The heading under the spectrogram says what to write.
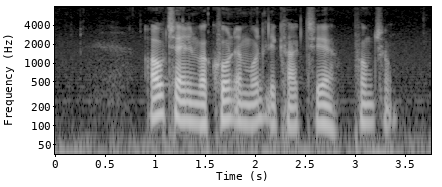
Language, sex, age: Danish, male, 27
